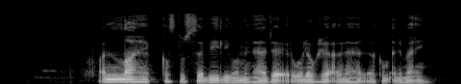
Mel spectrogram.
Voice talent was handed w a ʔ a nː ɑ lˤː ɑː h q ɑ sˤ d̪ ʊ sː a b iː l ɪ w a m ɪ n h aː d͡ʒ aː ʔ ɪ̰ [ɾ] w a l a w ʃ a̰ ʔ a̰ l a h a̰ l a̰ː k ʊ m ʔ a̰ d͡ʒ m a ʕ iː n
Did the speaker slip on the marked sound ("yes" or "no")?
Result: no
